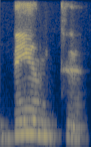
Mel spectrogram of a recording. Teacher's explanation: Nós produzimos com a ponta da língua atrás, ou tocar nos dentes de cima.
